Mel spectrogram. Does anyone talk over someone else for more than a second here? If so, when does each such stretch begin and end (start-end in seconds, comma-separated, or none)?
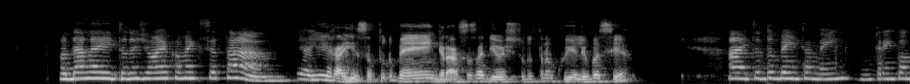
none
